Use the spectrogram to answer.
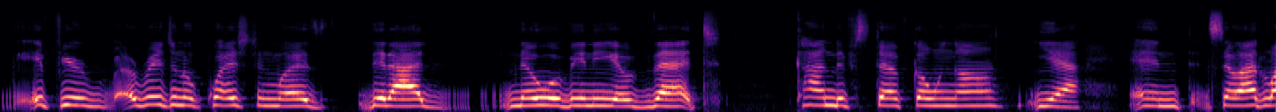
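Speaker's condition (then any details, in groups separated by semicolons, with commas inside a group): Cerebral palsy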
